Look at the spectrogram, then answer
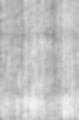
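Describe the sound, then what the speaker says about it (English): Dense applause from a crowd, steady and fairly soft, with a few swells in the clapping over a brief stretch. "Round of applause for you."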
